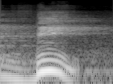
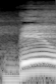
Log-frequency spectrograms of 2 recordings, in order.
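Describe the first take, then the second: First: The vowel is a high 'ee' sound. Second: The vowel is a mid 'ay' sound. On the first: The speaker calls it right. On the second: The speaker calls it wrong.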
